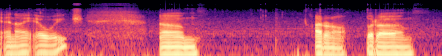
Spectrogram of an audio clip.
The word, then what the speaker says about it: Nioh: Nioh, right? Like Neo, but just spelled differently. Nioh.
